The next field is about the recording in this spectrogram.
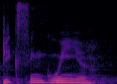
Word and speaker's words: Pixinguinha: If you don't read Portuguese, it's spelled, you're going to pronounce it as Pixinguinha.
